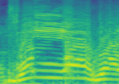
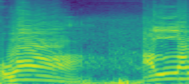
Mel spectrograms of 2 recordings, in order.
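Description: First: The words run together as one word. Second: The words are said separately, with a break. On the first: The speaker calls it right. "তারপরে বলবেন ওয়াল্লাহু আকবার" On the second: The speaker calls it wrong. "ওয়া আল্লাহ বলবেন না"

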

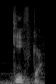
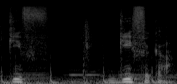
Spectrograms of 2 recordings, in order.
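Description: First: The word is said with two syllables. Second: The word is said with three syllables. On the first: "So it's like Gifka" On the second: "That seems wrong. ... that's like an extra syllable"

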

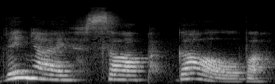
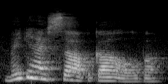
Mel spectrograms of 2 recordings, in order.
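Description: First: The sentence is spoken slowly and carefully. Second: The sentence is spoken quickly at natural speed. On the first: "I'll pronounce it one more time" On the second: "in the pace that's normal for a native Latvian speaker"

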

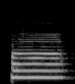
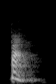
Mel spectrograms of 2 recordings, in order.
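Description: First: The pitch stays high and level. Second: The pitch falls sharply from high. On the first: "перший тон. Він іде зверху" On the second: "І четвертий. Коли ми кажемо, ругаємося"

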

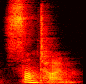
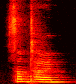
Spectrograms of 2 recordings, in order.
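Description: First: Only the first syllable is stressed. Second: Both parts carry their own stress. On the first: It means at an unspecified point in time. "Sometime má přízvuk na začátku a je to jedno slovo" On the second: It means a period or amount of time. "dvě slova a každé z těch slov má přízvuk na začátku"

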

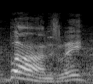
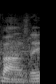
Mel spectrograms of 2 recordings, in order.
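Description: First: The word is said in a mocking, condescending way. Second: The word is said in a plain, neutral way. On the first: "they say Barnsley, as though you're all thick" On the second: "They don't say Barnsley"

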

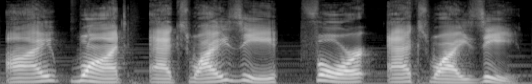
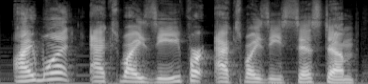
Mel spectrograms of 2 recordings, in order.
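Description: First: It is said louder, angrier and much slower. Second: It is said at normal loudness and pace.

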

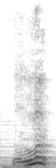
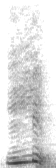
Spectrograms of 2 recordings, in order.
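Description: First: The consonant is hard, not palatalized. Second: The consonant is soft, palatalized. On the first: "Я скажу твердо" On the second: "пом'якше скажу"

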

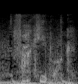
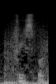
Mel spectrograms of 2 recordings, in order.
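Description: First: An extra stressed 'ee' syllable follows 'Face'. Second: It is said as two plain syllables. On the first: The speaker calls it wrong. "he puts emphasis on the E" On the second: The speaker calls it right.

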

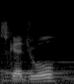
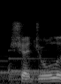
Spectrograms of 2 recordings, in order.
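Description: First: The word is said with an American pronunciation. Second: The word is said with a British pronunciation. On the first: "we say differently in Britain or America" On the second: "we say differently in Britain or America"

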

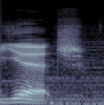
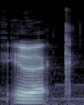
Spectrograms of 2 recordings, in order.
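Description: First: It starts with a Y sound, like yerch. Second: It sounds like the English word orc. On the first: The speaker calls it wrong. "Many people would see that and probably say Yerch. Which is, of course, incorrect" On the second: The speaker calls it right. "that is how you pronounce it"

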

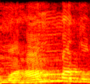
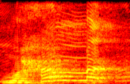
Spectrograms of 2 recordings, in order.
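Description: First: The name is said with Bengali-style sounds. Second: The name is said with Arabic-style sounds. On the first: The name comes to mean one without light. The speaker calls it wrong. "এই হাদে কেউ যদি মুহাম্মদ উচ্চারণ করে" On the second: The name means praiseworthy. The speaker calls it right. "অথচ শব্দটা কি মুহাম্মদ"

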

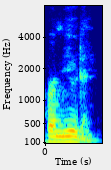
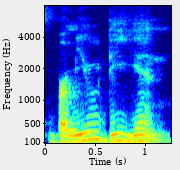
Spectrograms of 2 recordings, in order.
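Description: First: The word ends with a plain 'an' sound. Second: The word ends with an 'ee-an' sound. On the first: The speaker calls it wrong. "not Bermudan" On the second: The speaker calls it right. "It's Bermudian"

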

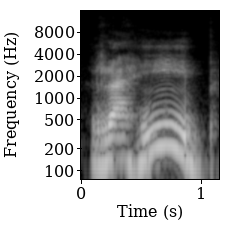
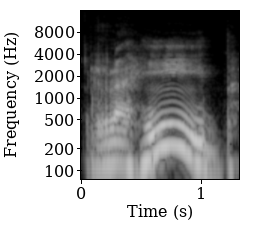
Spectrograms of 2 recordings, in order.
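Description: First: The R is a light single tap. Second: The same.

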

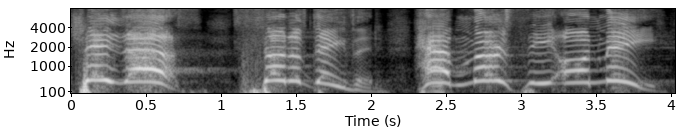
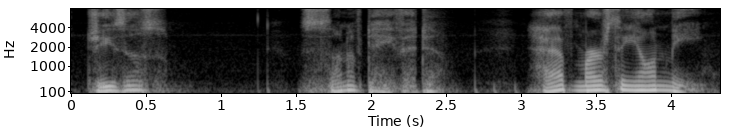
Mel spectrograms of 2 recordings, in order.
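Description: First: It is shouted loudly. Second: It is said quietly, without shouting.

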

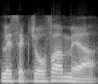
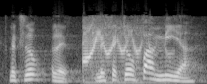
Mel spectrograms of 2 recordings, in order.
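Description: First: It is spoken in the Guangzhou Cantonese accent. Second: It is spoken in the Shiqi dialect accent. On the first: "廣州話，" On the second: "呢石岐話咧。"

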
